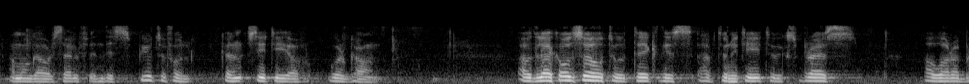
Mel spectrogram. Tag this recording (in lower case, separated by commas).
narration, speech, male speech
